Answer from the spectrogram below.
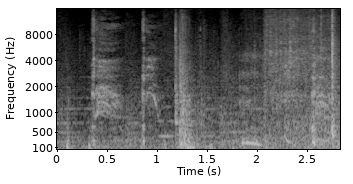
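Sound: door slamming shut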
